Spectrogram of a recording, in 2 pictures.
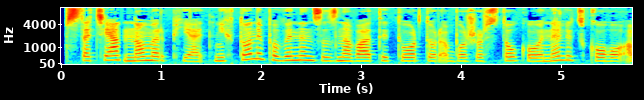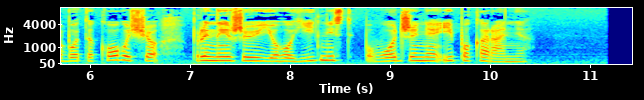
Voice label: Ukranian

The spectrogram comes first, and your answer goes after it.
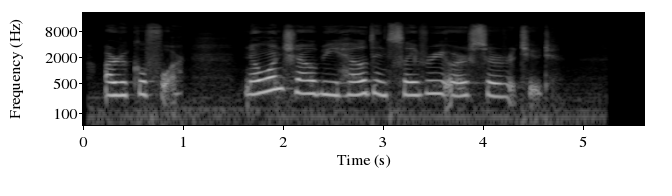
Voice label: English

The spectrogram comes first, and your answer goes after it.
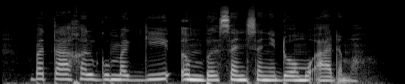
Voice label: Wolof

